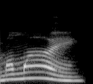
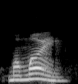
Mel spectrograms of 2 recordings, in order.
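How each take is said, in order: First: It is said with childlike, girlish inflections. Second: It is said with mature, adult-sounding inflections. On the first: A little girl is speaking. "diferente da menina que fala" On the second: A grown woman is speaking. "A mulher fala"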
